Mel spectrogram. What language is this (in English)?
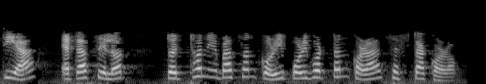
Assamese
